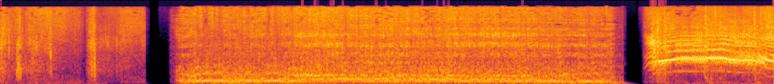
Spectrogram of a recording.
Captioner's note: Roar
